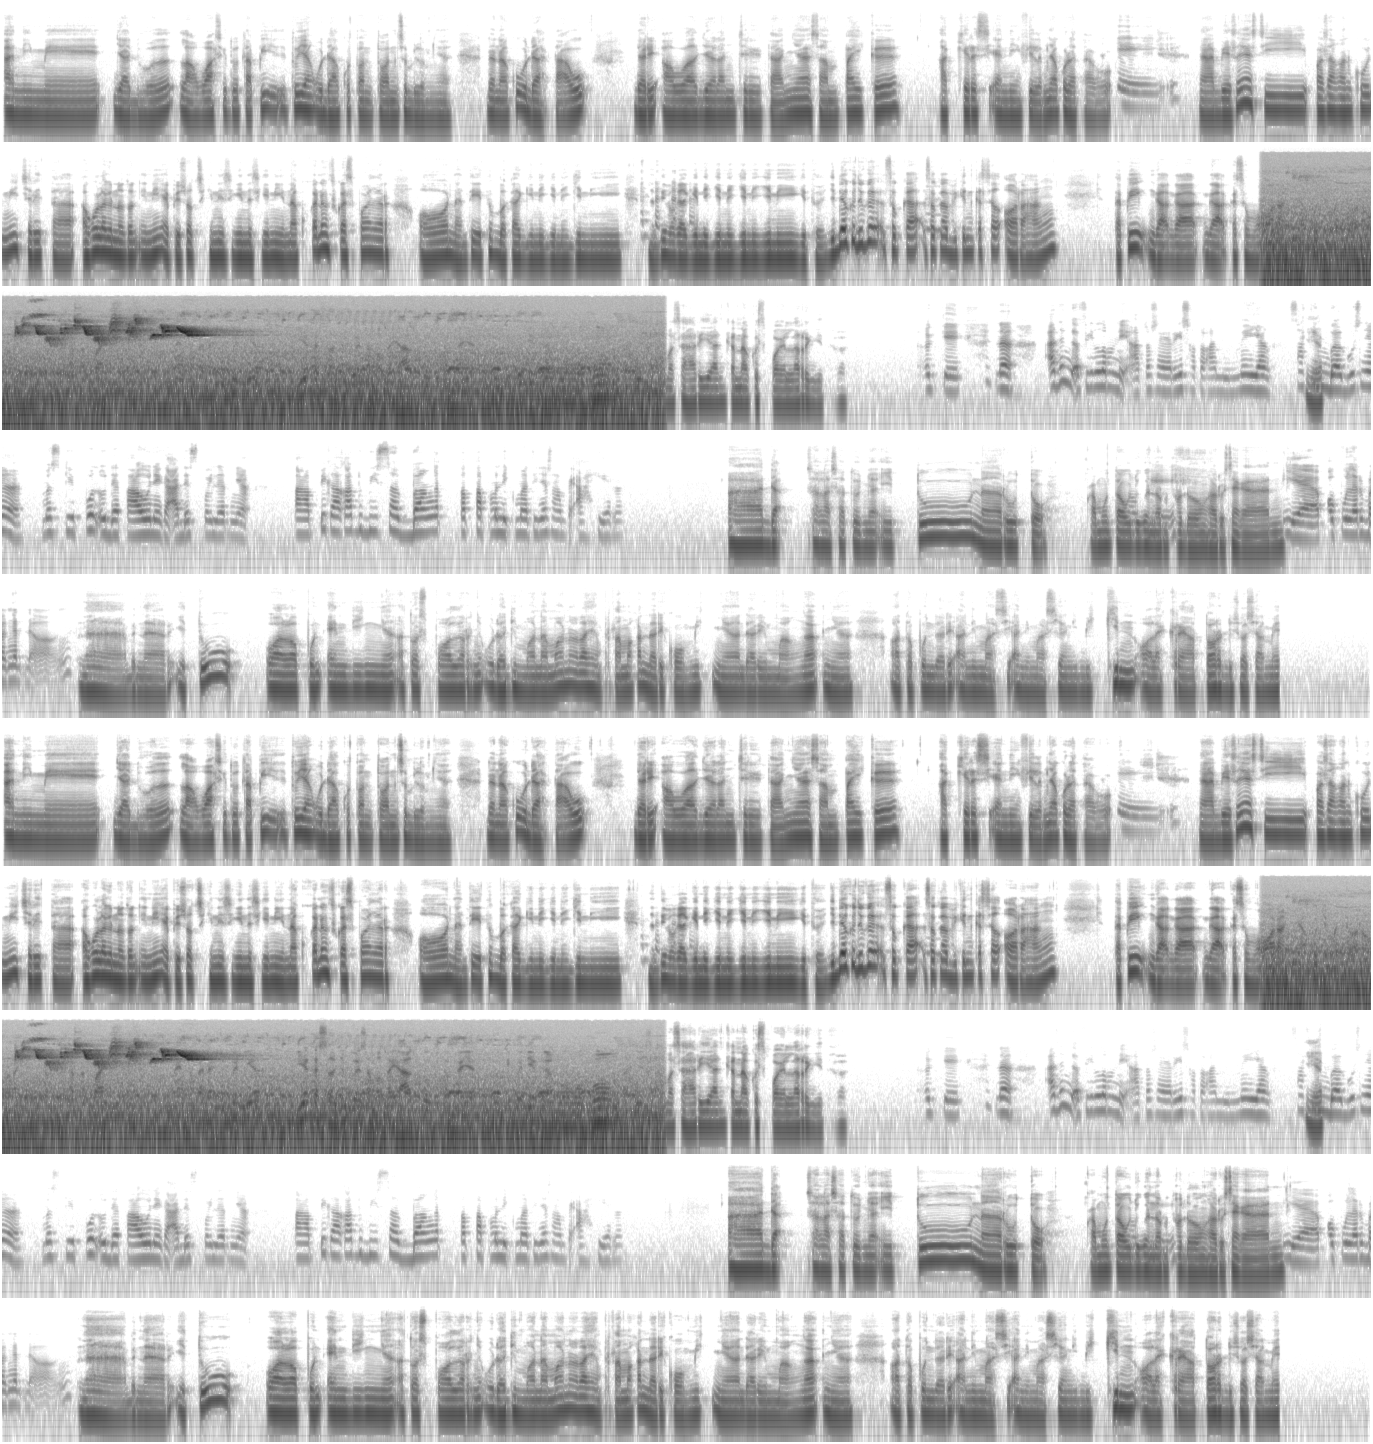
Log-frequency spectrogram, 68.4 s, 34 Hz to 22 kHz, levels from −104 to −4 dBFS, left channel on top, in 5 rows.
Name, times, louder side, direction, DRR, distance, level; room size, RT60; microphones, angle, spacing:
voice 1, 0.0-9.0 9.4-11.1 12.0-35.8 40.4-40.6 48.3-51.6 51.9-53.9 55.5-57.1 57.4-67.5, right 2 dB, 70° right, 2.2 m, -46 dB
voice 2, 11.1-11.8 20.1-20.3 22.9-23.1 36.6-40.1 40.3-43.5 44.0-47.3 52.3-52.9 53.9-55.5 64.0-64.3, left 3 dB, 85° left, 5.7 m, -59 dB
sound 1, 26.3-34.0, left 2 dB, 5° left, 0.4 m, -31 dB
open air
head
